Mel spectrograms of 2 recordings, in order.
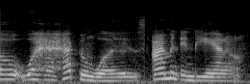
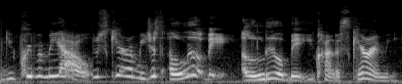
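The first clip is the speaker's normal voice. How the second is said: mock spooked; 4 semitones higher than usual. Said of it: "So I was like".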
